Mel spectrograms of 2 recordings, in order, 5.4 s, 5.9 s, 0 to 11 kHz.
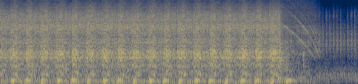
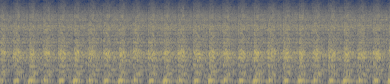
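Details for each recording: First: Kubota diesel engine after a starter upgrade to an 8-tooth pinion, 1°C cold, heater plugs unchecked: even cranking at about two compression pulses a second for four seconds with no firing, then the starter spins down; cranks but won't start. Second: Kubota diesel after fitting a new starter with an 8-tooth pinion on a 1006-tooth ring gear (9-tooth specified): steady, even cranking over a strong starter whir, no dragging; turns over well, some smoke.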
